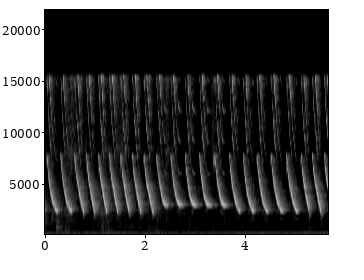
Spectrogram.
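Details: Canary singing to stimulate other canaries into song. A steady, rapid series of bright, downward-sweeping whistled notes repeats about three to four times per second without pause.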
